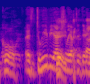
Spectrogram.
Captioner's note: laughter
